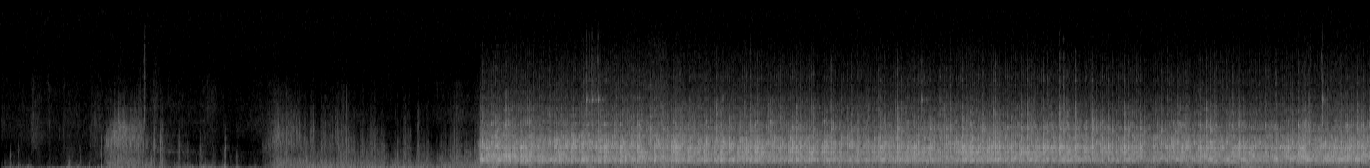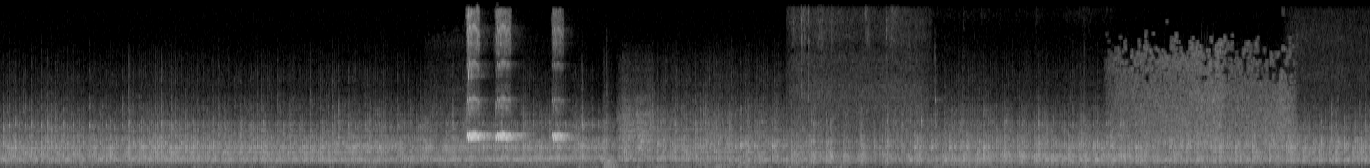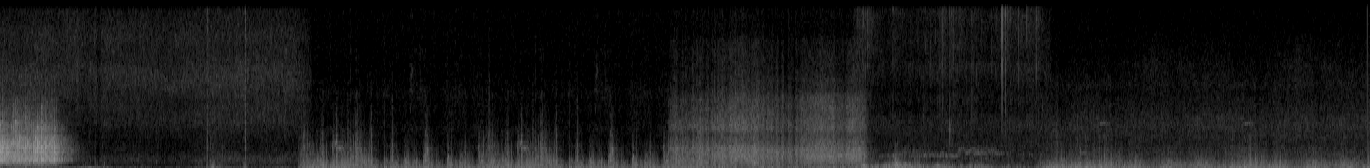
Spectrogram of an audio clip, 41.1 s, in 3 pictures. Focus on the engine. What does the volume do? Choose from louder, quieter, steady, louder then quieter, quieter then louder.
steady.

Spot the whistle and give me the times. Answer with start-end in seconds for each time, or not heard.
17.9-19.4.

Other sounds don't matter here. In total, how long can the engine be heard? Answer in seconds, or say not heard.
23 s.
